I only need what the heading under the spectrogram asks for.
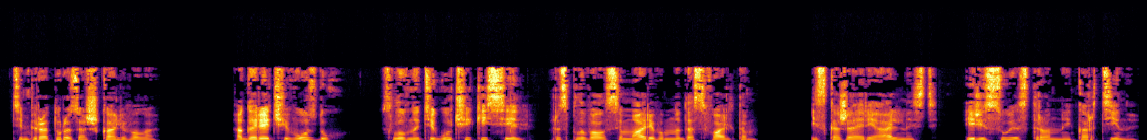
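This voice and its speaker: In a dry, clean studio recording, a woman with a medium-pitched voice reads scripted audiobook narration. Her storytelling stays even and measured throughout.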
